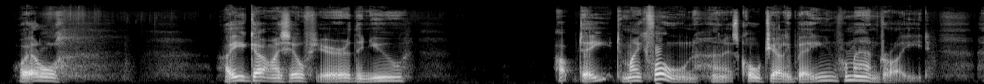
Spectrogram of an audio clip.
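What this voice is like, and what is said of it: Put-on country accent. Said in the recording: “reviews of technology never sounds good if it's done in a country accent.”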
